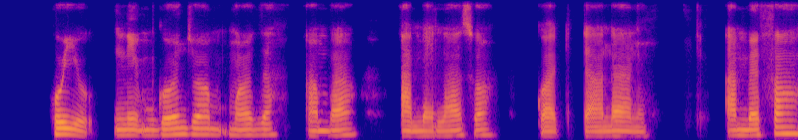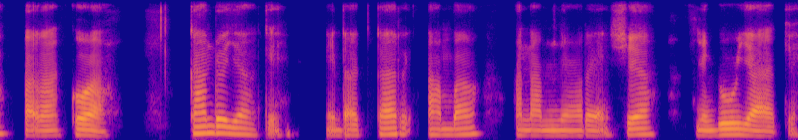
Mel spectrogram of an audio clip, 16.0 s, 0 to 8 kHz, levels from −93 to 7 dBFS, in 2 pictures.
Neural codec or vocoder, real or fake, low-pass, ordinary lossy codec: autoencoder, 48 kHz, 32 numbers a frame, DAC-VAE, trained on Japanese speech; fake; 7.2 kHz; Opus, 32 kbps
